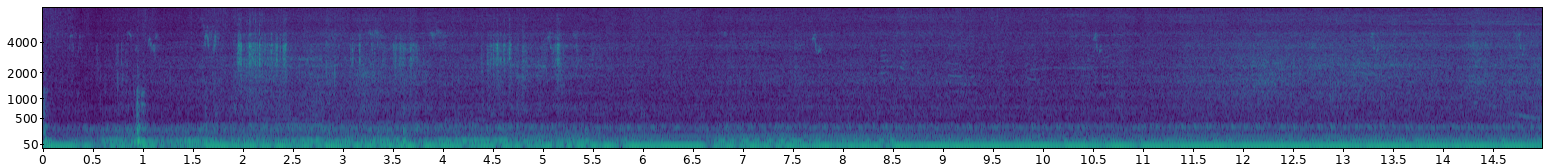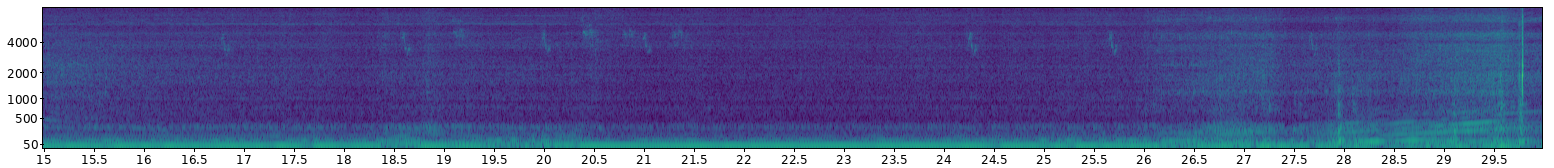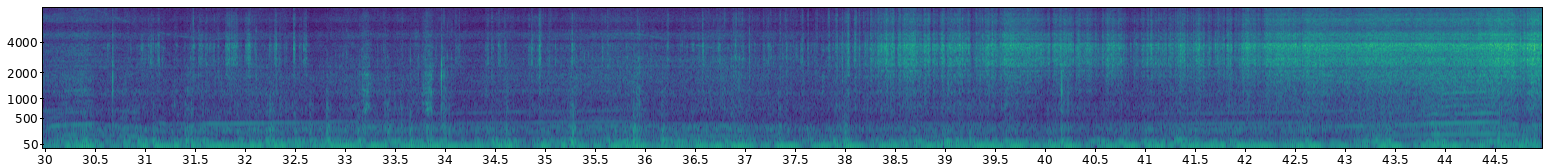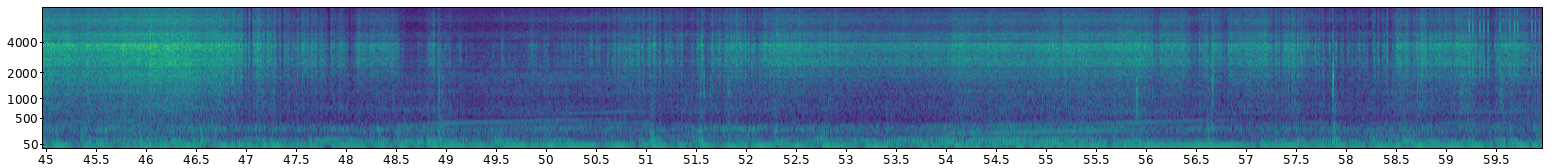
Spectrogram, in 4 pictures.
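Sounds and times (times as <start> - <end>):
car engine revving under load: 25.2 - 59.9.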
